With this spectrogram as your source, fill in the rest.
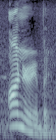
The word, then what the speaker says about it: honorable: which is your vowel, and H is a silent letter. So we add an before the word honorable.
